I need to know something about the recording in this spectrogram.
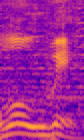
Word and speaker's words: Bouvé: No Bublé como el cantante. Bubé. O Bouvé, mejor dicho, pronunciado sería Bouvé.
